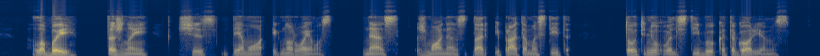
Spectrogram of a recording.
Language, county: Lithuanian, Vilnius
